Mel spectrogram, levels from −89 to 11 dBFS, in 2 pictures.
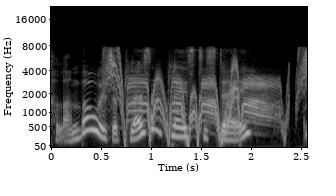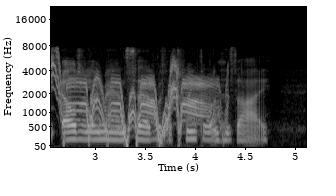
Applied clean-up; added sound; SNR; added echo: none; Scratching (performance technique); 2 dB; none.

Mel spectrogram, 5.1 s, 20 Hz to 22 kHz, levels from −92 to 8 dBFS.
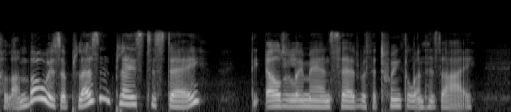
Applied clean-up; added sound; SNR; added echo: none; none; none; none.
